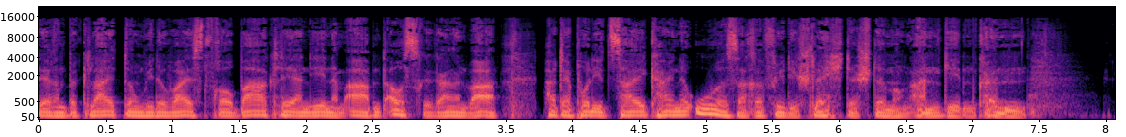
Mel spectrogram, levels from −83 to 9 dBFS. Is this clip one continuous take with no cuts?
no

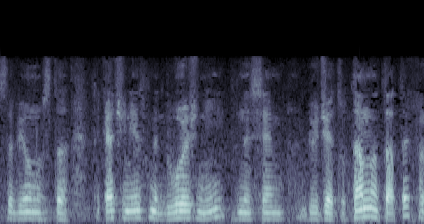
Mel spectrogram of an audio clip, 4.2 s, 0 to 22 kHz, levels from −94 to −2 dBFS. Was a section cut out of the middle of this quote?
yes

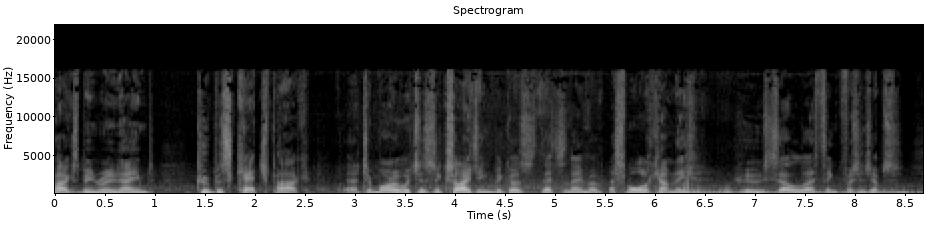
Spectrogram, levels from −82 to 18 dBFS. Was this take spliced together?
yes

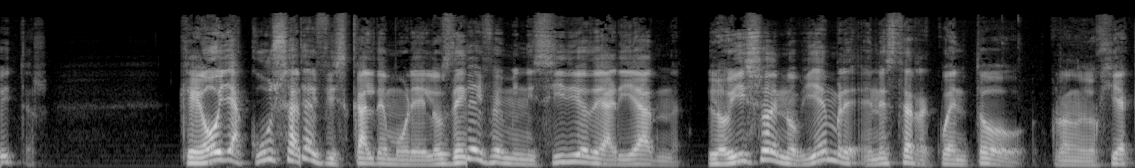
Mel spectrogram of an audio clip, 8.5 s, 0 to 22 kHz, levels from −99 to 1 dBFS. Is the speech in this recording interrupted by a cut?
yes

